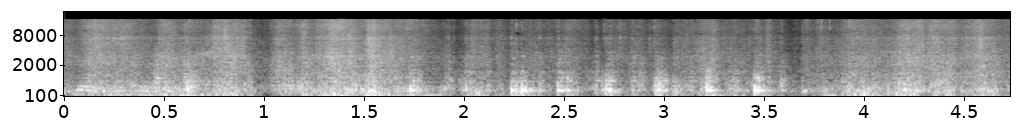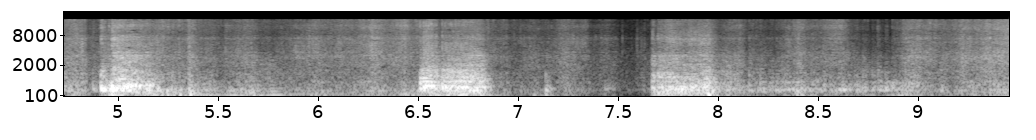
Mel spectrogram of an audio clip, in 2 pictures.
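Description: Old, stiff hessian-backed carpet being ripped up and dragged across the floor: irregular tearing and scraping, with several louder rips partway through.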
